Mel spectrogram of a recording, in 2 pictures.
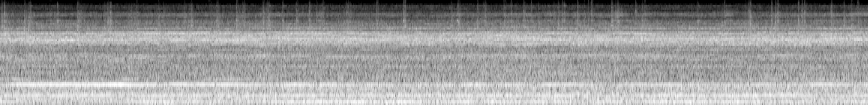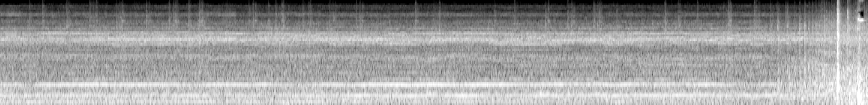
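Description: Tractor engine running steadily, driving a rotary hay tedder through the PTO: an even drone with a constant whine. Near the end the noise rises, with a couple of sharp knocks.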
